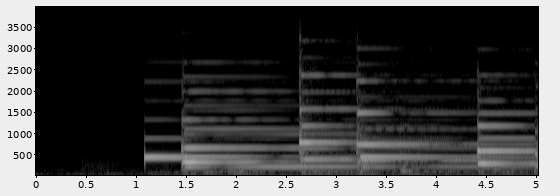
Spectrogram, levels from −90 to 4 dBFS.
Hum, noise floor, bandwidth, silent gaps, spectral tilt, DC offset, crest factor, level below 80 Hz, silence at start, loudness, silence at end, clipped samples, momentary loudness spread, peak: none; -80 dBFS; 3.5 kHz; none; -2 dB/octave; under 0.1%; 16 dB; -70 dBFS; 1.1 s; -41 LUFS; 0 s; under 0.1%; 13 LU; -26 dBFS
